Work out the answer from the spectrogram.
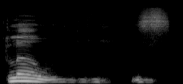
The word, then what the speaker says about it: clothes: O que acontece é que eles acabam pronunciando como se fosse o verbo fechar. Close.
